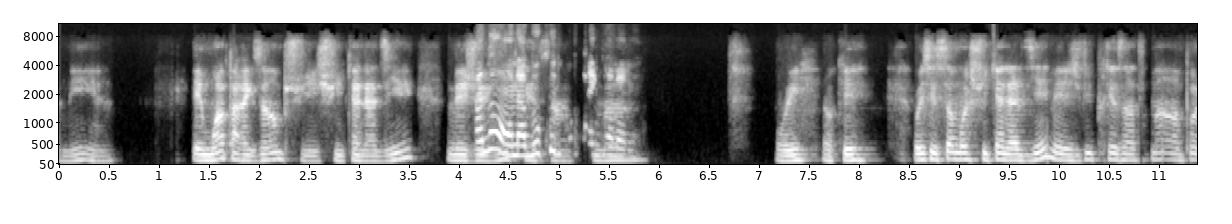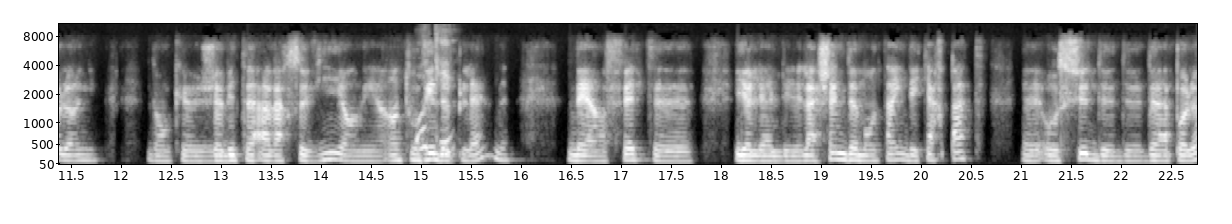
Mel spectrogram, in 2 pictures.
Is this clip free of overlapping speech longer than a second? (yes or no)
no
